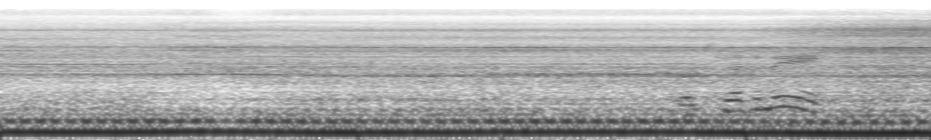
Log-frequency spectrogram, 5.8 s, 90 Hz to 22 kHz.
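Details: Supercharged Nissan 350Z after retightening leaking high-pressure fuel pump line at both ends: deep even idle hum, steady beat, no stumbles; sounds much better.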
